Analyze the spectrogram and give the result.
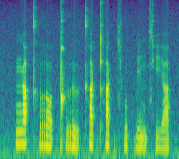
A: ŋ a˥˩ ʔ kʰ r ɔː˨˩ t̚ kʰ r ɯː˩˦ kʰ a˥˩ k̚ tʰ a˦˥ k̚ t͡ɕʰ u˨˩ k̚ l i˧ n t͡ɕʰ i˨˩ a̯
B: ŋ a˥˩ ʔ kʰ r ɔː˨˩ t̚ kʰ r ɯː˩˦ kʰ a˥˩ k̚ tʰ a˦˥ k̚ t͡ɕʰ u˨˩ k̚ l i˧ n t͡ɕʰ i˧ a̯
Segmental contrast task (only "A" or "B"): B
